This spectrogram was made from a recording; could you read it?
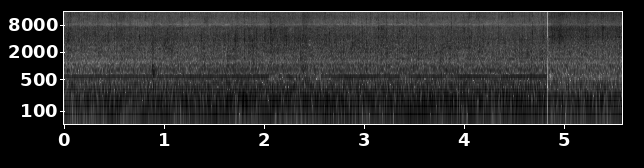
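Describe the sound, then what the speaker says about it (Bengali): Chicken pieces for butter garlic chicken fry in a pan, a continuous close sizzle with faint stirring underneath and a steady background hum. "এপিট ওপিট করে লাল করে আমি ভেজে নেব বন্ধুরা।"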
